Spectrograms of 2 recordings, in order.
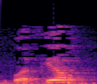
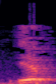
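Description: First: وفر recited with a full, heavy ra. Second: فر recited with a light, thin ra. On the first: Teacher demonstrating فر with heavy ra. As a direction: say وفر with a thick, emphatic ra. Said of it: "بالتفخيم". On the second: Teacher demonstrating فر with thin ra. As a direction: say فر with the ra softened by the kasra. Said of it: "بالترقيق". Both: Shown as a demonstration.

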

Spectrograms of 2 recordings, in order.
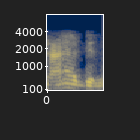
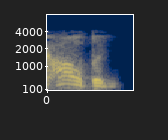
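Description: First: "عادل" with a light, thin d; correct light dal. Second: "عاضل" with a heavy, emphatic d; wrong heavy dad. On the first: Teacher gives a colleague's name as example, light dal. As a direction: say "عادل" with plain dal, no heaviness. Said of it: "أنا بقول". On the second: Teacher shows how not to say the name, heavy dad. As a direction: say "عاضل", thickening the middle consonant. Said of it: "ما بقولش". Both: Shown as a demonstration.

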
